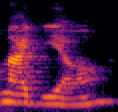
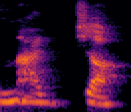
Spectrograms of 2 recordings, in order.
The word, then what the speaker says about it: Magyar: one sound and we're confusingly it's a j so it's not magyar it's magic like that mag and this also helps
